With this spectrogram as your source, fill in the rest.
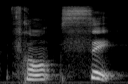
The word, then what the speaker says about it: français: And because we don't pronounce the final S, and don't forget, français, français.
